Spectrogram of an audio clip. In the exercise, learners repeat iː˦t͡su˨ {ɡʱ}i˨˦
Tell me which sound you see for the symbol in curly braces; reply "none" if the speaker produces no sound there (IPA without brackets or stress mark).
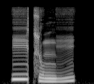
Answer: ŋ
